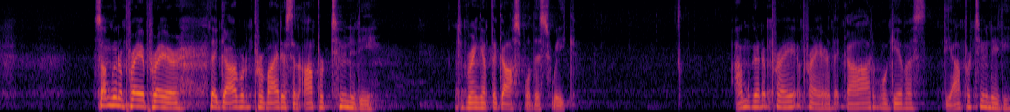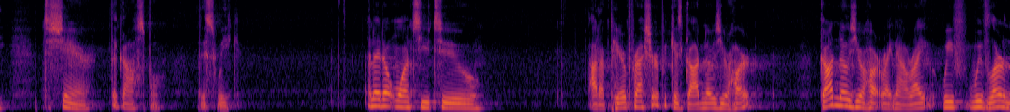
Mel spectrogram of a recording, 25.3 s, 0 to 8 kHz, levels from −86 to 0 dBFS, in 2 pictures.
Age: 40-59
